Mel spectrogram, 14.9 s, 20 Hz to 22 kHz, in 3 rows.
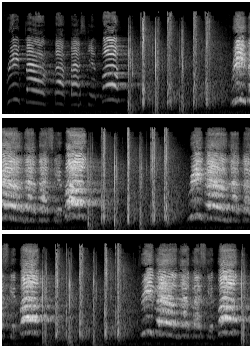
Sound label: Cheerleaders High School; Cheer 6; Rebound That Basketball, Exterior Perspective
